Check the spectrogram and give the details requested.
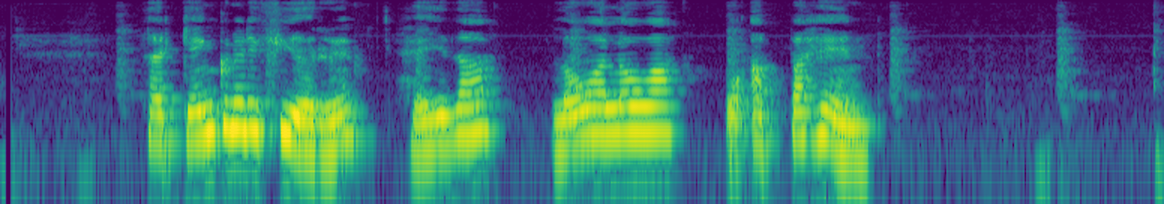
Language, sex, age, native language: Icelandic, female, 60-69, Icelandic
